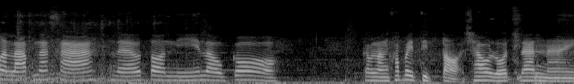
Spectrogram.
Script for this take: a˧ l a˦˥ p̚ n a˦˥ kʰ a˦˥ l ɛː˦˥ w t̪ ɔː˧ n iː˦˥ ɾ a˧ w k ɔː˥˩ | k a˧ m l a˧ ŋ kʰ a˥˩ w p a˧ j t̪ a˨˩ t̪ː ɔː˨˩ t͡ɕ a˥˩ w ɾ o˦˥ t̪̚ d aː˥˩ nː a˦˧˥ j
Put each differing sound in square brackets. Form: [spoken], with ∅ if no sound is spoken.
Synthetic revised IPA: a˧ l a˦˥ p̚ n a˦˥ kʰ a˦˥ l ɛː˦˥ w t̪ ɔː˧ [nː] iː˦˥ ɾ a˧ w k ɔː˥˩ | k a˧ m l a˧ ŋ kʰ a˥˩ w p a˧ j t̪ [i˨˩] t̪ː ɔː˨˩ [t͡ɕʰ] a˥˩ w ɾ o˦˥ t̪̚ d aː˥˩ nː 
